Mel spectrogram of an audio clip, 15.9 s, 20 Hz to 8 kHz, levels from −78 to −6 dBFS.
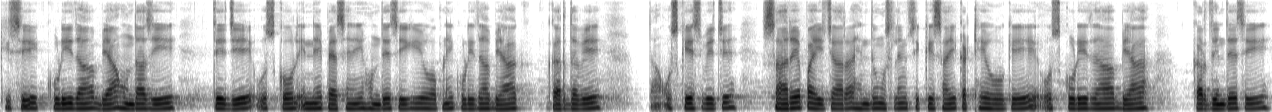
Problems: continuous background conversations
